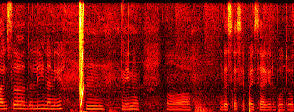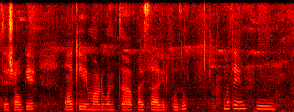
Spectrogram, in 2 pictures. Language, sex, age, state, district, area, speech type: Kannada, female, 30-45, Karnataka, Mandya, urban, spontaneous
